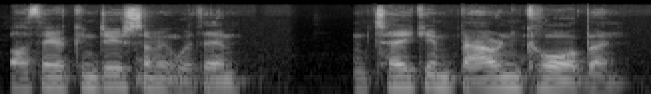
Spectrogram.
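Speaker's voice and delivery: ordinary talk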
